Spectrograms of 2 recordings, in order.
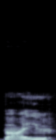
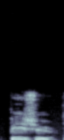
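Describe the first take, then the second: First: It is said like bayou, without a zh sound. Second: It is said like bijou, with a zh sound. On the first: The speaker calls it wrong. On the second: The speaker calls it right.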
